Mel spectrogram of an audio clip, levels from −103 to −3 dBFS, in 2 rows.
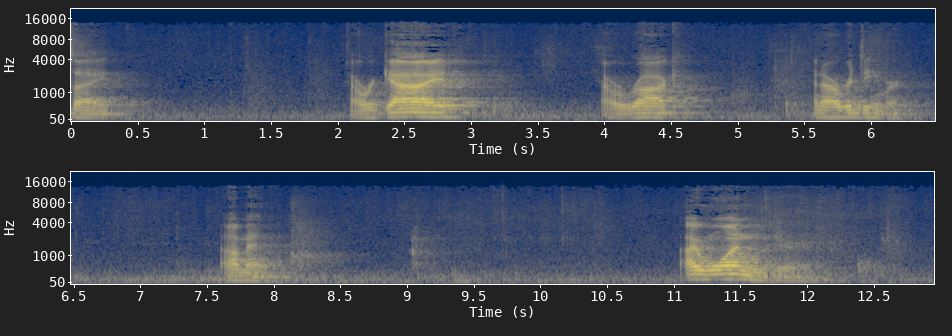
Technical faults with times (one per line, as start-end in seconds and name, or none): none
